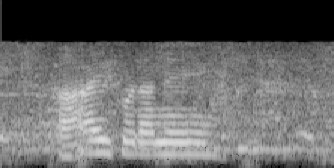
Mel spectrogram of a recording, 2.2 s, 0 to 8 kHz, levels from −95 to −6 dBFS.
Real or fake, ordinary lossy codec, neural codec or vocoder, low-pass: fake; AAC, 16 kbps; vocoder, 22.05 kHz, 80 mel bands, WaveNeXt; 7.2 kHz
